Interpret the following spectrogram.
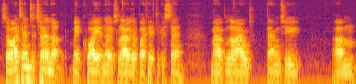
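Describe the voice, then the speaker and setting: Gravelly low-voiced man streaming a tutorial. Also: level tone, slow pace, echoey room, far from the mic. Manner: thinks aloud while explaining his edits. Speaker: streamer and amateur music producer. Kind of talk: live-stream tutorial talk.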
